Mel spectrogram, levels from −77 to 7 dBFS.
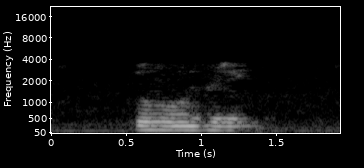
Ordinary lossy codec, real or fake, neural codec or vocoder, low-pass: MP3, 16 kbps; fake; codec, 16 kHz, 8 kbps, FreqCodec, smaller model; 3.6 kHz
